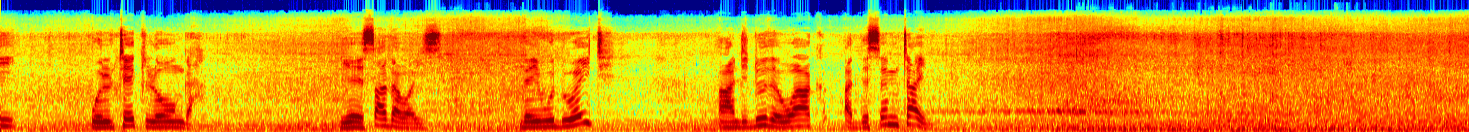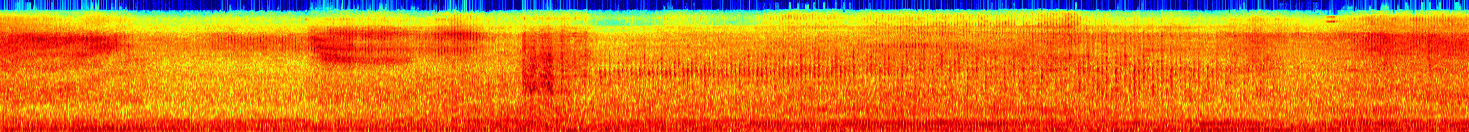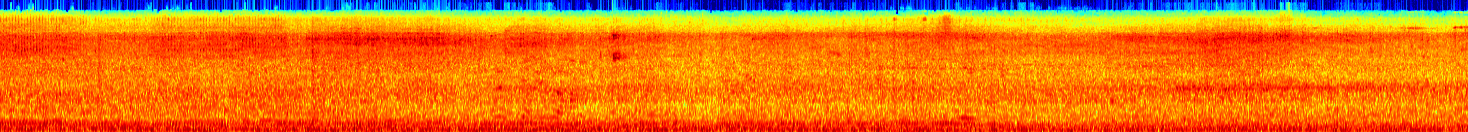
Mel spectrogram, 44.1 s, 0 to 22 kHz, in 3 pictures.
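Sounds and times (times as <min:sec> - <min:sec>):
road noise: 0:00.0 - 0:44.0
vehicle engine humming: 0:00.0 - 0:44.0
brief high hissing: 0:17.8 - 0:18.8.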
